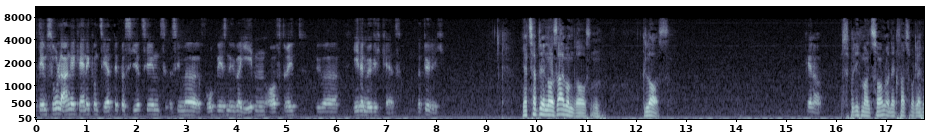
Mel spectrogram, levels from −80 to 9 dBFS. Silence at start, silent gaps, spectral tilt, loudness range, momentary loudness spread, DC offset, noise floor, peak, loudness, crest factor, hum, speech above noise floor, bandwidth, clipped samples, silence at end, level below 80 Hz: 0 s; none; -4.5 dB/octave; 11 LU; 19 LU; under 0.1%; -42 dBFS; 0 dBFS; -17 LUFS; 18 dB; none; 25 dB; 8 kHz; under 0.1%; 0 s; -38 dBFS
